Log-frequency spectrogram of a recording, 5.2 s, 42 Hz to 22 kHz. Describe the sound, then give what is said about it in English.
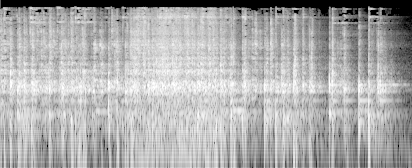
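Coins brought as offerings pour into one of thirteen brass jars standing against a wall opposite a colonnade, in a dense, steady metallic rush of jingling and clattering, then thin out into scattered individual clinks before stopping. No voices are heard. “And when people would come with their offerings, they would come with their little bag. And they would go up to one of those 13 and they would pour in.”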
